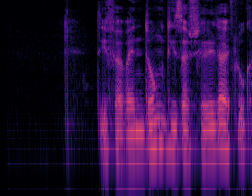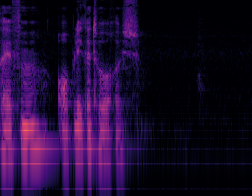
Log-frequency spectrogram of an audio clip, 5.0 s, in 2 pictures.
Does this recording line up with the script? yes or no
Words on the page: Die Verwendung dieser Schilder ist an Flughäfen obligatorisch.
no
